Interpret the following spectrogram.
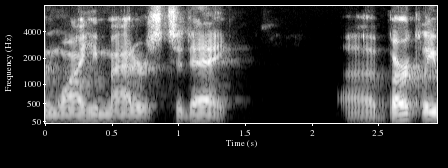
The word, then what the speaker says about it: Berkeley: why he matters today berkeley barkley as we know barkley is the british pronunciation barclay had strong ties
